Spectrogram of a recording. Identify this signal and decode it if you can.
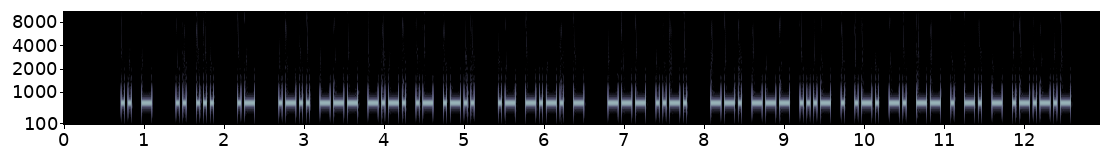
Morse code, heard as a keyed tone, about 28 wpm, 700 Hz. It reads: IT IS A LOCAL ACT OF GOVERNMENT.
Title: Sentences from Top 1000 Words - Review Part 3 - 28wpm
